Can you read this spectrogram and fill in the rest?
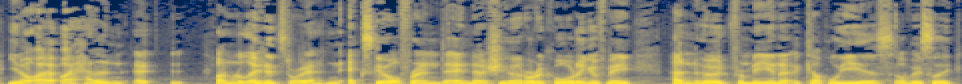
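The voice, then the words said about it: Australian accent. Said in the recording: “You can hear it in my voice. ... I forgot how Australian you sounded.”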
